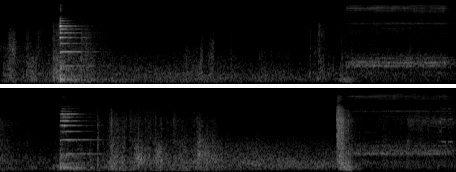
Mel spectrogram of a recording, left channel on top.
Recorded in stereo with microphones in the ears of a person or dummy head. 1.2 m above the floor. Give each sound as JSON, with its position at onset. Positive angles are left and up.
{"t": 0.6, "sound": "a guitar", "side_deg": 60, "distance_m": 0.9}
{"t": 3.5, "sound": "a hiss", "side_deg": 40, "distance_m": 1.8}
